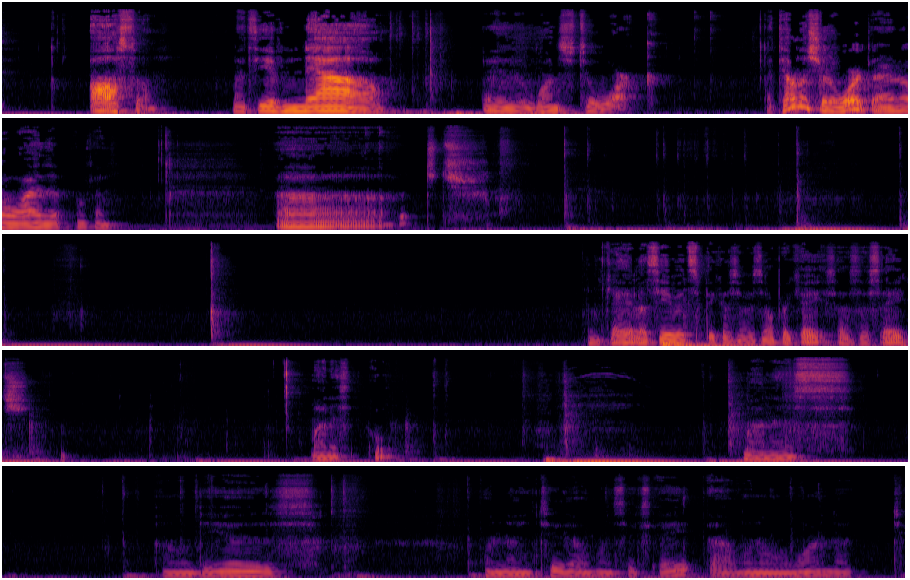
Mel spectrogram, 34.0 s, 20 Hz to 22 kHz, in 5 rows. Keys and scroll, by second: 11.2 Return, 12.8 Up, 15.2 Return, 18.8 Caps_Lock, 19.8 s, 20.1 h, 20.3 space, 22.6 =, 23.6 BackSpace, 25.7 -, 27.9-33.9 typing.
